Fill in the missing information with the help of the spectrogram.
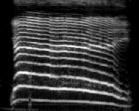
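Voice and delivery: loud, high, long-held cheer; celebratory cheer. Acted. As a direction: stretch it out like a hammed-up hooray. Mock cheer for the royal wedding.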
